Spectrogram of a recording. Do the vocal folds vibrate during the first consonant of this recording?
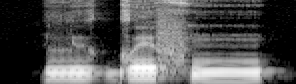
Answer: yes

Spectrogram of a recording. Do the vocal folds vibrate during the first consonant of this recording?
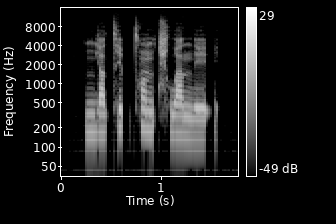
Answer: yes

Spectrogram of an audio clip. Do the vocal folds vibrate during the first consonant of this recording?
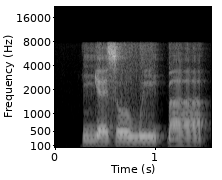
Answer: yes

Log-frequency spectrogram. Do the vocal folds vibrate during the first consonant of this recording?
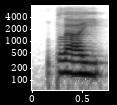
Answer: no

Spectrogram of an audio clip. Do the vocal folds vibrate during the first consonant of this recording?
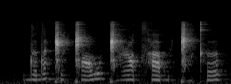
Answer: yes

